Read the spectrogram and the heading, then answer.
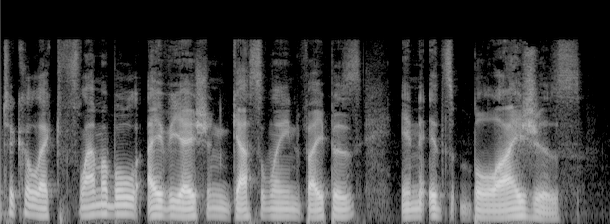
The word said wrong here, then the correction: bilges: How do you spell that? – B-L-I-G-E-S. No, B-I-L-G-E-S. Bilges. – Bilge.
